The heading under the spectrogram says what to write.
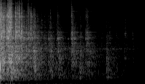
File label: fence; firefight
